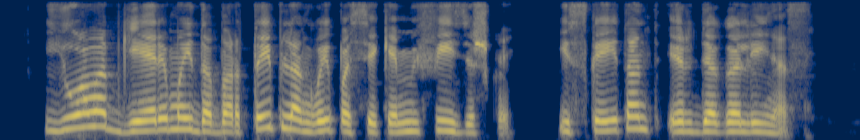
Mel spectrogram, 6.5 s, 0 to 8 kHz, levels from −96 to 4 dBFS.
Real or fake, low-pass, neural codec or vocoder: real; 7.2 kHz; none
